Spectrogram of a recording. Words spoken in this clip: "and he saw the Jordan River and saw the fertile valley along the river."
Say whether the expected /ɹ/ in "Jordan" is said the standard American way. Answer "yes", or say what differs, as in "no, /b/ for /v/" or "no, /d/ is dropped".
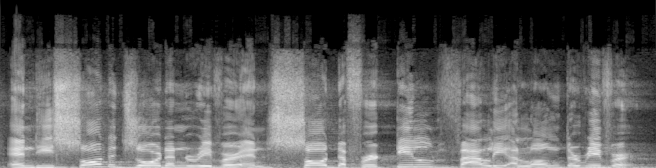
yes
